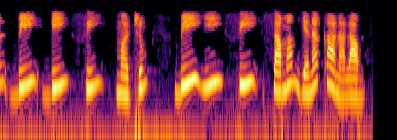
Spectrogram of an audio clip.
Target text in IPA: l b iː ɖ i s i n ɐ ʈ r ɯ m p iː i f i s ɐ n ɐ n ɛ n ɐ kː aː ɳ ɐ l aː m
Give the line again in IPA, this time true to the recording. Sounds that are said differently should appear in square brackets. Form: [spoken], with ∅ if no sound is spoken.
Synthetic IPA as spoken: l b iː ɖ i s i [m] ɐ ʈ r ɯ m [b] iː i [s] i s ɐ [m] ɐ [m] ɛ n ɐ kː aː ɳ ɐ l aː m

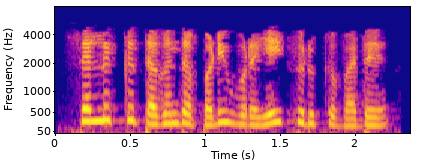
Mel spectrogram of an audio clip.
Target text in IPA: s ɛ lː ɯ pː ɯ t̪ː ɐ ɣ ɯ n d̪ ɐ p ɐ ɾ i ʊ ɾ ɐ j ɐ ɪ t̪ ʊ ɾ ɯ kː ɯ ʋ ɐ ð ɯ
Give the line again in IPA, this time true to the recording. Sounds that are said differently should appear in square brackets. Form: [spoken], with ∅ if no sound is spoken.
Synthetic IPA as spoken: s ɛ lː ɯ [kː] ɯ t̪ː ɐ ɣ ɯ n d̪ ɐ p ɐ [ɽ] i ʊ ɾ ɐ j ɐ ɪ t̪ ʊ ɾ ɯ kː ɯ ʋ ɐ ð ɯ

